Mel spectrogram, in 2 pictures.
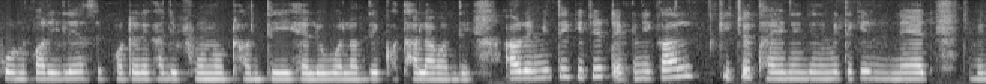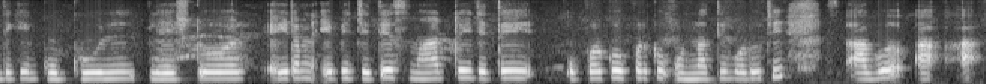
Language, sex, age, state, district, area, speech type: Odia, female, 18-30, Odisha, Bargarh, rural, spontaneous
